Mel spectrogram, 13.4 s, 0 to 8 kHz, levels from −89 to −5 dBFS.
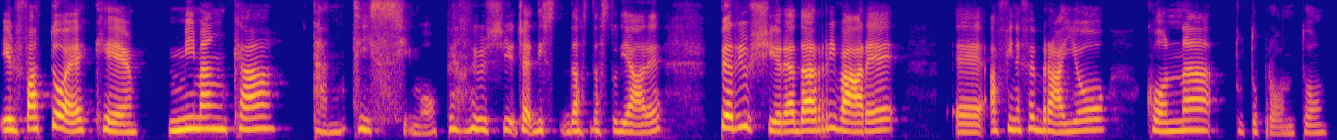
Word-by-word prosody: Il 225 0 +4
fatto 245 +5 +4
è 215 +2 +2
che 185 -6 0 0.2
mi 225 +4 +4
manca 245 0 +2 0.3
tantissimo 200 -3 -7
per 240 +3 -4
riusci 225 -3 -3
cioè, - - 0
dis 210 +1 -6
da 195 +1 -3
da 205 -1 -6
studiare, 190 +1 -3 0.5
per 270 -3 +6
riuscire 220 -8 -1
ad 200 +1 0
arrivare, 215 -1 +4 0.5
ehm, 180 - -4
a - - -2
fine 220 +2 -4
febbraio 215 -1 -1 0.4
con 200 -3 -2 0.5
tutto 190 0 -13
pronto. 165 - -13
210 Hz, 110 wpm, -20 LUFS, 190-235 Hz, 0.5 s, per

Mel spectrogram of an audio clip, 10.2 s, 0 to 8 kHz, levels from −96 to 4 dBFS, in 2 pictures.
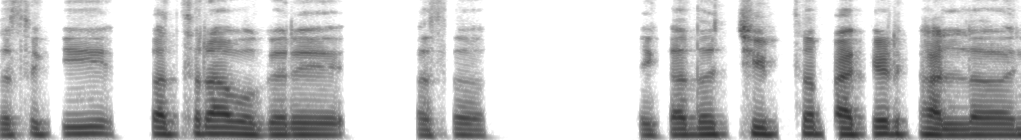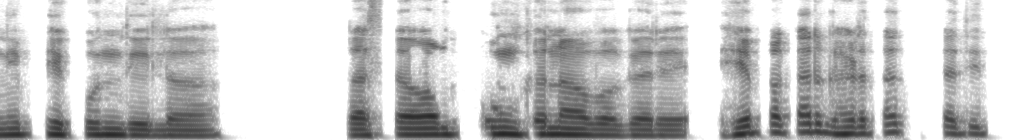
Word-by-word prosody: जसं 120 +2 -6
की 140 +3 -3 0.2
कचरा 140 +2 +2
वगैरे 125 -2 +1 0.4
असं, 115 0 -6 0.8
एखादं 120 +2 0
चिप्सचं 140 +1 0
पॅकेट 135 +2 +4
खाल्लं 120 -1 +3
आणि 120 +2 +1
फेकून 125 -1 +2
दिलं, 110 -2 -2 0.7
रस्त्यावर 130 +2 +3
थुंकणं 135 -1 +3
वगैरे. 115 -1 -1 0.2
हे 140 +5 +3
प्रकार 180 +1 -1
घडतात 145 +2 -1 0.2
का 150 - -4
तिथे? 140 -1 -8
125 Hz, 120 wpm, -22 LUFS, 120-140 Hz, 0.8 s, पॅकेट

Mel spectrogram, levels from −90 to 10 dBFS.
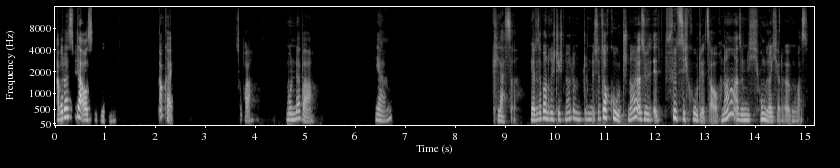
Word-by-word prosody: Aber 210 - +4
du 255 - +11
hast 265 0 +2
wieder 250 -4 +9
ausgeglichen. 155 -4 0 0.8
Okay. - - 0 1.3
Super. 165 - -8 0.6
Wunderbar. 185 +5 -1 1.2
Ja. 170 +3 -4 2.0
Klasse. - - -4 0.3
Ja, 175 - +5
das 175 - -1
ist - - -2
aber 225 +3 +4
'n - - 0
richtig 190 -1 -4
ne, 195 +2 -3
dann 205 -4 -4
dann 190 0 -6
ist 190 0 -7
jetzt 215 +3 -6
auch 240 0 +7
gut, 170 - +1
ne? 185 - -1
Also, 195 -1 +3
äh, 175 - -2
fühlst 225 -3 +1
dich 195 -2 -1
gut 185 -3 -2
jetzt - - -4
auch, - - -3
ne? 220 - +2
Also 170 -1 0
nicht 165 -1 -3
hungrig 140 -8 +1
oder - - -9
irgendwas. 145 -1 -7
185 Hz, 145 wpm, -24 LUFS, 170-210 Hz, 2.0 s, du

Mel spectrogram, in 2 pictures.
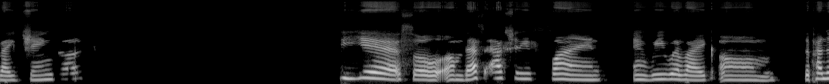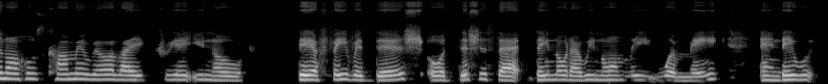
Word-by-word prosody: like, 200 -1 -1
Jenga. 235 +5 -5 2.6
Yeah, 275 -5 +5
so, 215 -4 +2
um, 215 +1 +1
that's 275 +7 +4
actually 265 -3 -1
fun, 220 -4 +2 0.3
and 220 -1 -2
we 235 +2 0
were 235 -1 +3
like, 205 -2 +1
um, 200 -2 -2 0.3
depending 260 +4 +3
on 255 -1 +2
who's 255 0 -5
coming, 245 0 -1
we'll 230 0 0
like 210 -1 0
create, 220 -1 -3
you 225 - -5
know, 195 -3 -3 0.6
their 220 -1 +7
favorite 215 -3 -1
dish 210 +8 0
or 195 0 +1
dishes 240 +2 -2
that 195 -3 +3
they 205 -1 +1
know 215 0 -1
that 195 -2 0
we 215 +1 -2
normally 205 0 -4
would 195 -3 -1
make, 180 +9 -4 0.4
and 200 -1 -2
they 215 +1 +5
would 220 0 -2
215 Hz, 140 wpm, -23 LUFS, 205-240 Hz, 2.6 s, their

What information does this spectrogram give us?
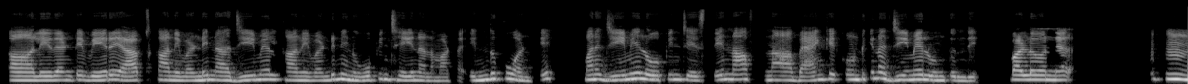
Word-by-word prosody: ఆహ్, 190 0 +4
లేదంటే 195 +1 0
వేరే 200 +3 +2
యాప్స్ 195 +1 -1
కానివ్వండి 190 -1 +1
నా - - 0 0.2
జీమెయిల్ 215 +4 +1
కానివ్వండి, 190 +1 -1
నేను 210 -5 +4
ఓపెన్ 230 +4 -2
చేయననమాట. 175 -4 -3 0.2
ఎందుకు 255 +7 +2
అంటే, 180 +7 -6 0.4
మన 225 - +4
జీమెయిల్ 235 +6 +4
ఓపెన్ 225 +2 -2
చేస్తే 190 +1 -6 0.2
నా 230 - +1
ఫ్ 235 - -31 0.2
నా 200 - -1 0.2
బ్యాంక్ 215 +6 -1
అకౌంట్‌కి, 230 +2 0
నా 265 - +3
జీమెయిల్ 215 +2 +3
ఉంటుంది. 180 -3 -2 0.4
వాళ్ళు 220 0 +4 0.2
నె 205 0 +2 1.0
హ్మ్. 245 -2 +8
200 Hz, 140 wpm, -23 LUFS, 190-225 Hz, 1.0 s, హ్మ్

